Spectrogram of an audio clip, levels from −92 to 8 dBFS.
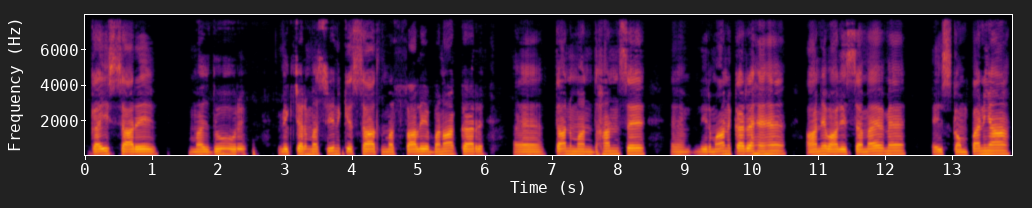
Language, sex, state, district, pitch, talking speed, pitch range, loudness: Hindi, male, Bihar, Jahanabad, 140 Hz, 115 wpm, 135-150 Hz, -16 LUFS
